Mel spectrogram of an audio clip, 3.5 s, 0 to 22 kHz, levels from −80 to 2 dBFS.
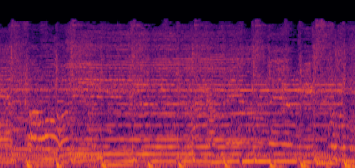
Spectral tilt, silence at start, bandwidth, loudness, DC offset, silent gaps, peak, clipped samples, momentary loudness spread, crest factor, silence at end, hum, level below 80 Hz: -4 dB/octave; 0 s; 14.5 kHz; -23 LUFS; under 0.1%; none; -12 dBFS; under 0.1%; 0 LU; 12 dB; 0 s; none; -34 dBFS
